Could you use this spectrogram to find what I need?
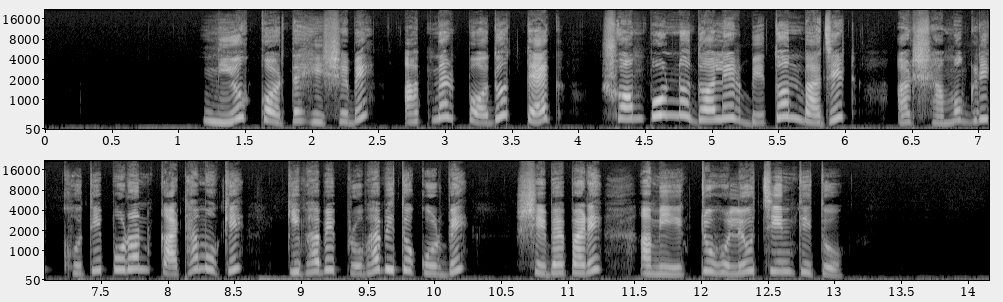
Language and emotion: Bengali, fearful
